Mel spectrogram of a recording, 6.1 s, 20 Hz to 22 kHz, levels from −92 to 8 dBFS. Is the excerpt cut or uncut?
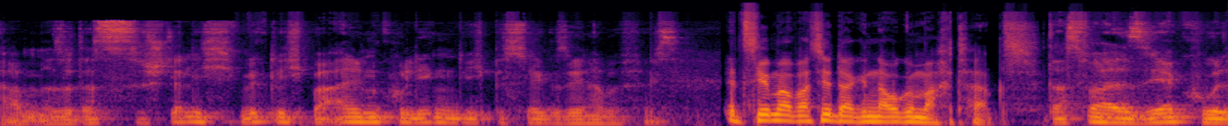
cut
